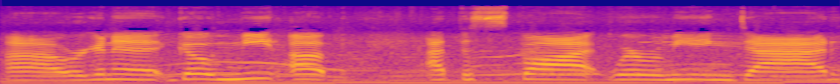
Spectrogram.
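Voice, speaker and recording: Intonation stays fairly even throughout. The sound is dry with no echo, and there is noticeable background noise. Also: woman. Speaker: parent vlogger. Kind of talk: casual vlog chat. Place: forest. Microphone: phone near.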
